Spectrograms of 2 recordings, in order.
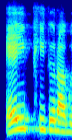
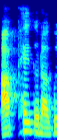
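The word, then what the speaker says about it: aphid: 에이피드라고 읽어도 되고 아페드라고 읽어도 돼요.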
